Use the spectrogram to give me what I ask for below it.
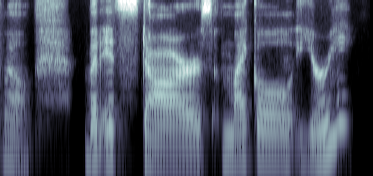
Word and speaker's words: Urie: but it stars michael urie is that how you say his name yuri yeah um and philemon chambers philemon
